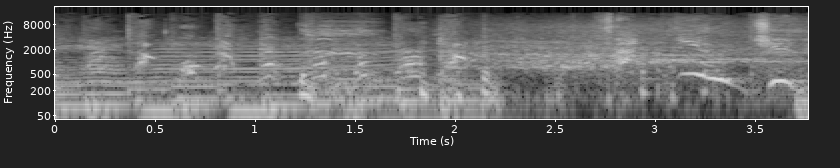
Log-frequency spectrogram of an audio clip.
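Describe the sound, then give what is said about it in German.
Bright, cheerful dog barking in short yappy bursts, mixed with busy toy-like electronic tones and some background chatter, steady in loudness. “Punkte auf dem Feld, fröhliches Gebell.”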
